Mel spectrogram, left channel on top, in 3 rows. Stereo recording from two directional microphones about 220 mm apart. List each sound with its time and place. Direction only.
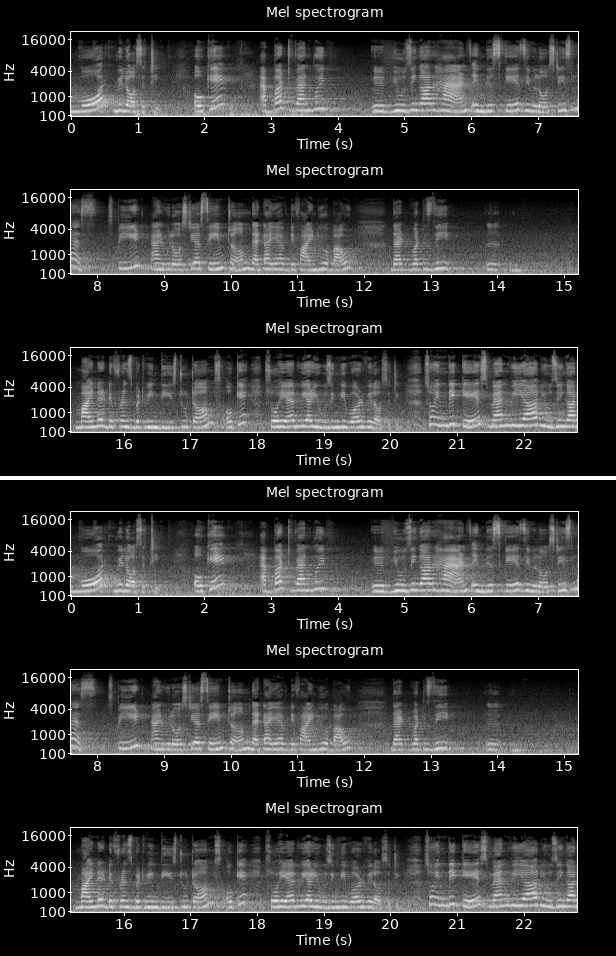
0.2 s a woman's voice: 15° left (ahead or behind)
15.4 s a woman's voice: 10° left (ahead or behind)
